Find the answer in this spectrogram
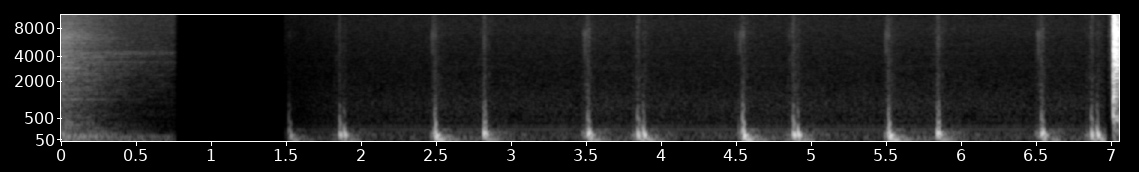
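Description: Heartbeat sound effect: six double 'lub-dub' thumps, about one a second, over a faint low hum.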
